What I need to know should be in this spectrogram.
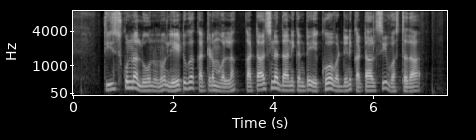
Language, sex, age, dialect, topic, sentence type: Telugu, male, 18-24, Telangana, banking, question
